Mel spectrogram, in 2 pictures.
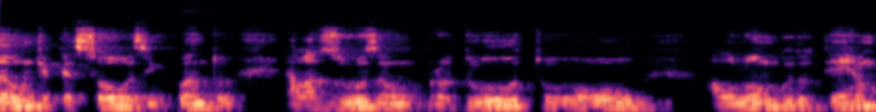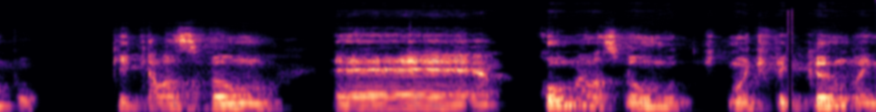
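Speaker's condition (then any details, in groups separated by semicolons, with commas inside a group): No condition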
